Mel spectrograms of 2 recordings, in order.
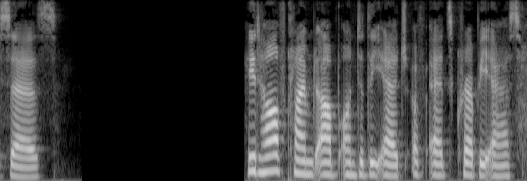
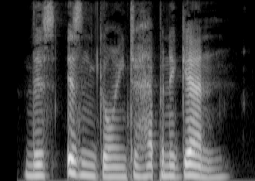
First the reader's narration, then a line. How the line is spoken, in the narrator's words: he says, quietly, but with that ring of authority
